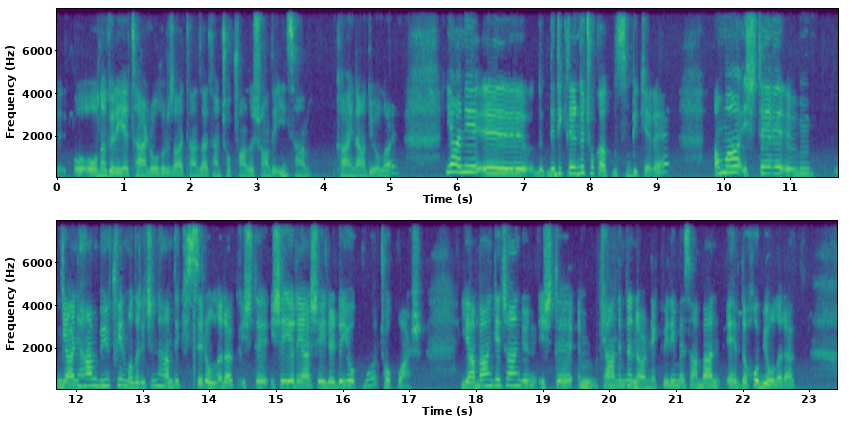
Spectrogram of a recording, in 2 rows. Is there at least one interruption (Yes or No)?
No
